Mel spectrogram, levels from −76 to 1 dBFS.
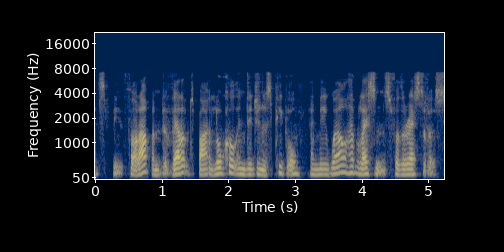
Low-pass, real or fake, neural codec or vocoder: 7.2 kHz; fake; vocoder, 22.05 kHz, 80 mel bands, HiFi-GAN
